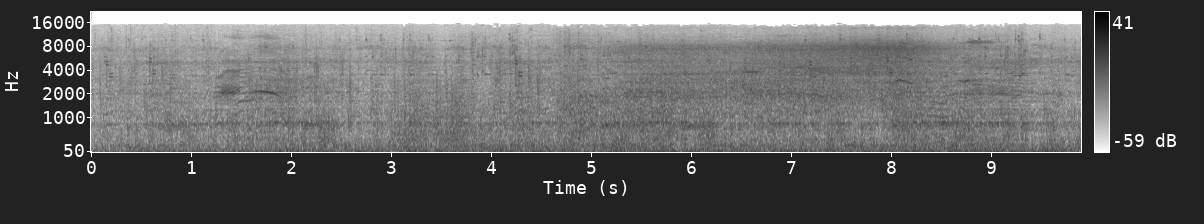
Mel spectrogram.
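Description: Strong wind rushes and roars steadily.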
